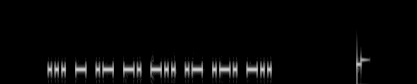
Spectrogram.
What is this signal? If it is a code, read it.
Morse code, heard as a keyed tone, about 36 wpm, 700 Hz. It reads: STANDARD
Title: Sentences from Top 1200 Words - New Word Drill Alt - 35wpm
